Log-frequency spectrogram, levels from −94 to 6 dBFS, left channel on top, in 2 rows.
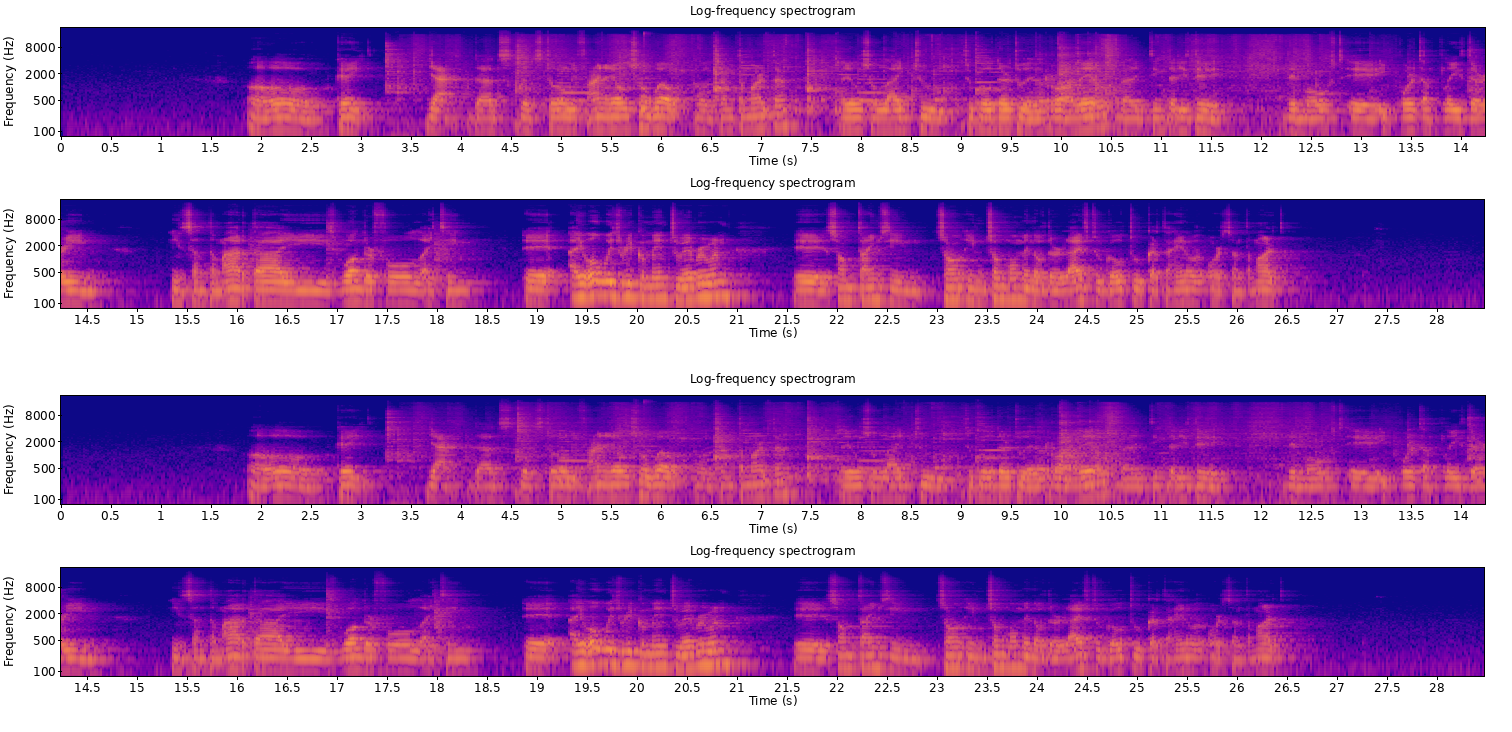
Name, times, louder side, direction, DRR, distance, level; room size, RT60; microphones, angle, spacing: voice 1, 1.9-3.1 3.7-11.6 12.2-14.6 15.3-18.3 18.8-21.1 21.6-26.4, left 3 dB, 25° left, 9 dB, 0.3 m, -30 dB
sound 1, 3.2-13.4, left 3 dB, 90° left, 0.9 m, -40 dB
sound 2, 13.3-14.9 16.1-16.6 16.9-18.5 21.8-21.9 22.2-23.2, right 1 dB, 10° right, 1.0 m, -50 dB
7.9 x 5.0 x 2.8 m, 1.1 s
head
